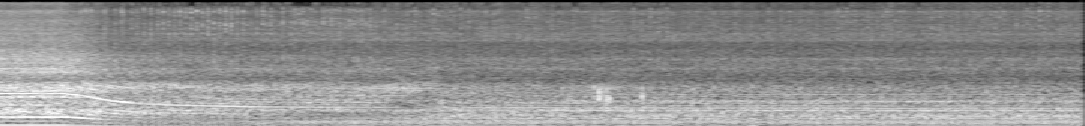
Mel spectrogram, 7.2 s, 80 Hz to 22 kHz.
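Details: FUXTEC FX-LBS126P leaf blower (2018) that would not start, after replacing a cracked fuel intake hose: brief high rev drops smoothly to a steady, even buzzing two-stroke idle with no hunting or stalling; runs healthy.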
